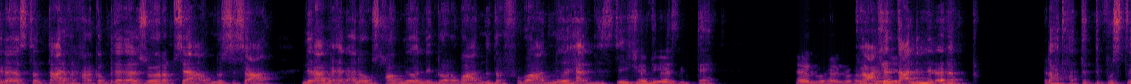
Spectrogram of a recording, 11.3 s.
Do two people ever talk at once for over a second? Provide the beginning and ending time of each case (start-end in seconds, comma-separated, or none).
none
